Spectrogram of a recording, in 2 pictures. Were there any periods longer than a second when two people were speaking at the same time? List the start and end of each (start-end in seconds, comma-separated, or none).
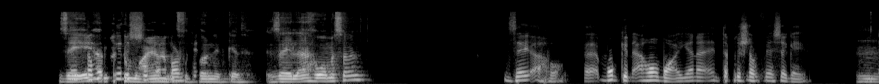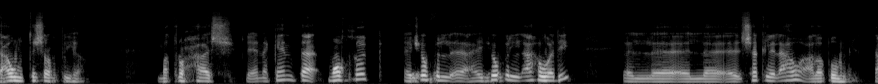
0.7-2.0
